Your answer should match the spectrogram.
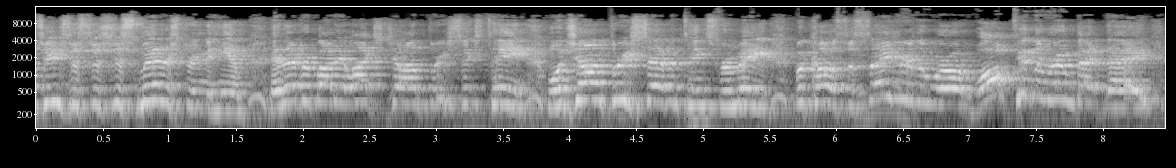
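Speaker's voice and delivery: high, driving sermon cadence; full-force preaching. Real, not acted. Preacher testifying how Jesus pursued him, full-force preaching. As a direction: preach it out with rising fervor, pitched high.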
